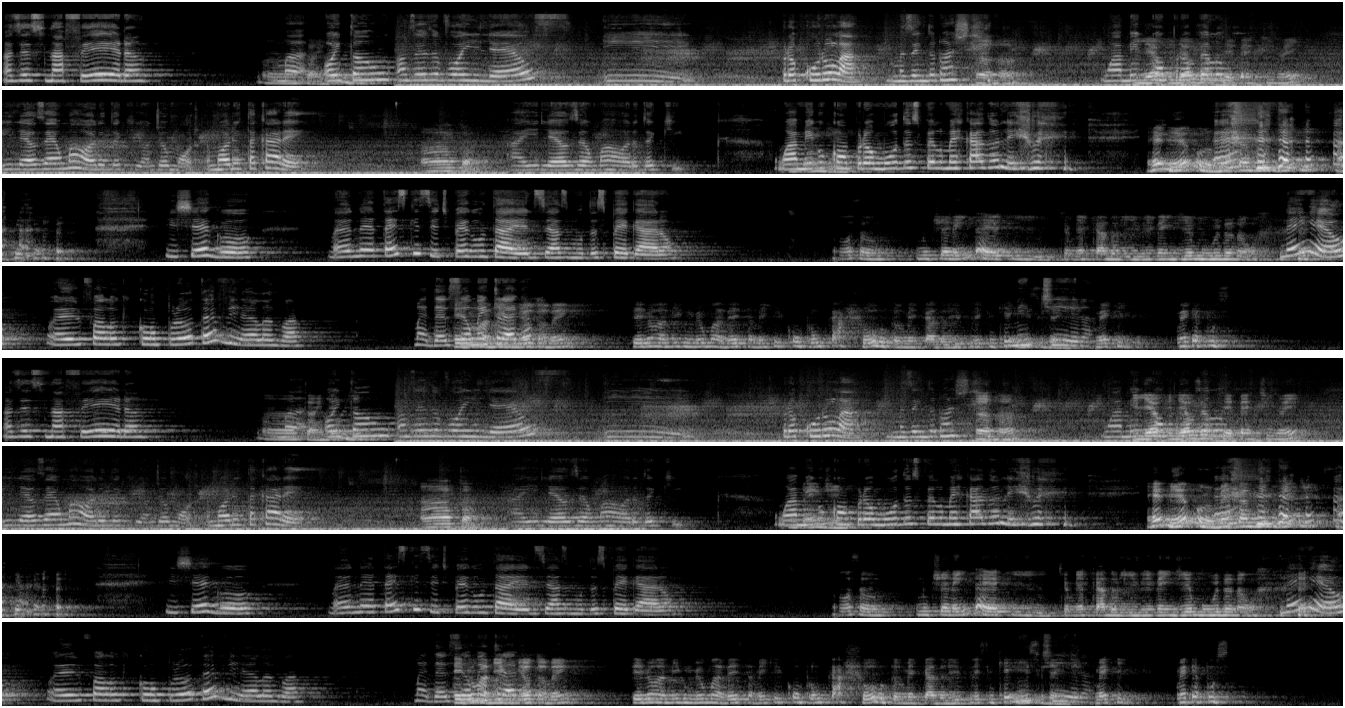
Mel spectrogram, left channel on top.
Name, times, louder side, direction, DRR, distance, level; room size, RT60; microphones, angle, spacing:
voice 1, 0.0-1.4 2.7-5.4 6.0-6.9 7.8-9.8 11.0-12.3 13.4-16.5 18.5-20.2 21.2-24.1 25.0-25.1 25.5-27.1 27.9-29.3 30.1-33.6 39.6-40.3 40.7-43.2 44.4-45.5 50.3-51.2, left 3 dB, 35° left, 9 dB, 0.8 m, -22 dB
voice 2, 2.6-3.6 9.7-10.2 11.3-13.0 17.6-18.2 21.3-21.8 24.9-27.5 35.2-35.6 36.0-39.9 44.7-45.9 46.5-50.9 51.2-51.5 52.0-52.5, right 2 dB, 70° right, 9 dB, 2.2 m, -23 dB
sound 1, 3.9-19.9, equal, 5° right, 0.7 m, -28 dB
25.5 x 20.0 x 8.1 m, 1.3 s
head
